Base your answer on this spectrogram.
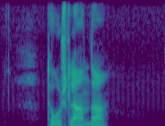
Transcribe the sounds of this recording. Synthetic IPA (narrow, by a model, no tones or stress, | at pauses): t̪ʰuːʂland̪a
